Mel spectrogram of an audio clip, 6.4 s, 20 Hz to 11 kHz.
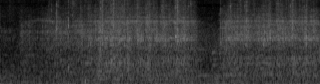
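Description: Mechanical ratcheting and gear clatter from an SCM class ti 120 tilting spindle shaper with a 1.25 inch spindle, tilting up to 45 degrees, a continuous close, fairly loud grinding mechanism over about six seconds with no talk.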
